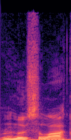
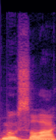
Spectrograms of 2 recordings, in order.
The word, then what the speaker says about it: Moosilauke: get into it so is it musa lock or musa what are you going with i'm going with musa and i i just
